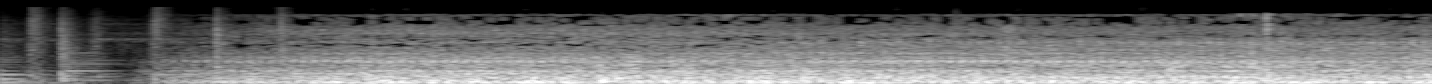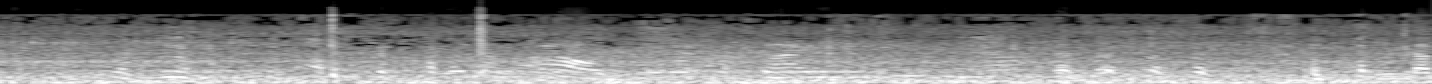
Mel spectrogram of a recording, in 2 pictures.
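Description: Loud, steady curbside traffic noise with vehicles running nearby. Voices come in faintly from about six seconds in.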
